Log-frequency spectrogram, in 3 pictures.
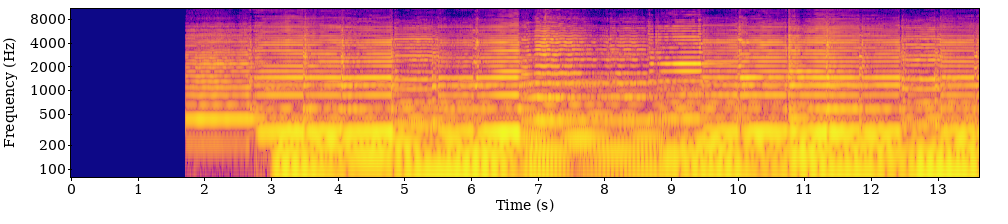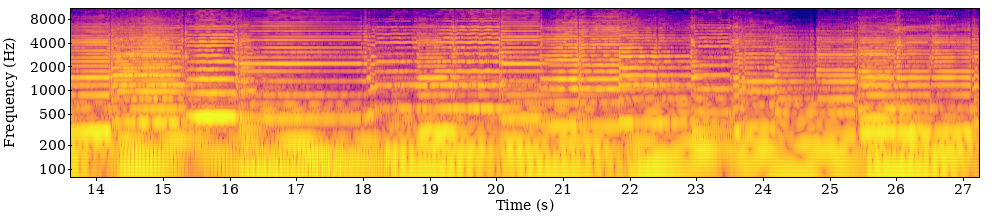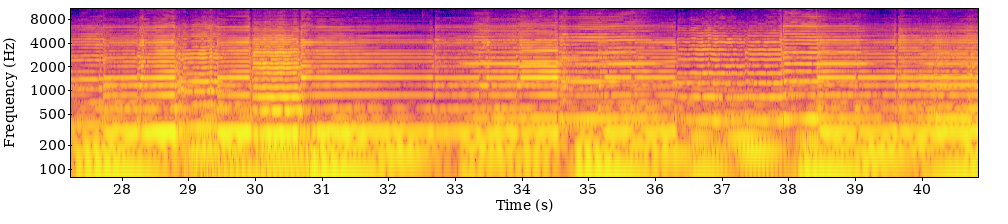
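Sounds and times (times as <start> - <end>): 
fiddle: 1.7 - 40.8.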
